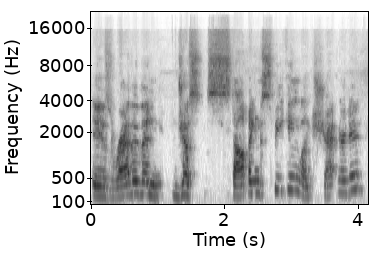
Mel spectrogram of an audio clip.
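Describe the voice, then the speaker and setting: A man's voice: sits high, lively intonation, slow pace, a bit bright, poor audio. A man in casual, joking chat as one of a panel. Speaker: panel member. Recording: faint background noise.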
